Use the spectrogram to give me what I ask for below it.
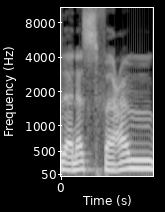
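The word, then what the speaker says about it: لنسفعا: Lanasfa'am huruf fa sempurnakan pengucapannya. Tadi yang saya dengar itu terbaca dengan pa ya. Jadi dengan huruf p ya. Mungkin karena logat Sunda mungkin ya. Jadi bisa disempurnakan. Jadi bukan lanasfa'am tapi lanasfa'a. Ya, lanasfa'an bukan lanasfa'a ya.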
